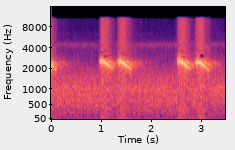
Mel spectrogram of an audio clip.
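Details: Northern mockingbird singing at 2am at night in Kennesaw, Georgia, 2011, a bird returning to the same spot for several years; two pairs of clear downslurred whistled notes, each pair separated by a pause of about a second and a half, quiet background.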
